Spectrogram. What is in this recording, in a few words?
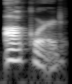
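"awkward", British English; ˈɔː.kwəd; OR-kwuhd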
